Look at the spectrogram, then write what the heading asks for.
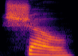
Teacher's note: the letters O and W are pronounced like the O diphthong, not the W consonant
